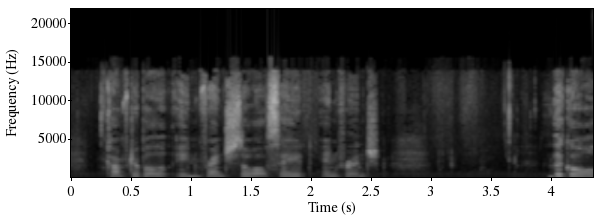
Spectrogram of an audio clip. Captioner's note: speaking French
